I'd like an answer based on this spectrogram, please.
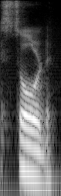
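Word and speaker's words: sword: फिर right, right मतलब लिखना, यहाँ डब्ल्यू साइलेंट हो जाता है, सीधे राइट पढ़ते हैं। फिर सोर्ड, सोर्ड मतलब तलवार।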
